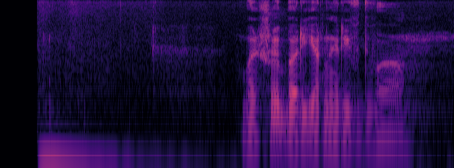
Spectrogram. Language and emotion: Russian, neutral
